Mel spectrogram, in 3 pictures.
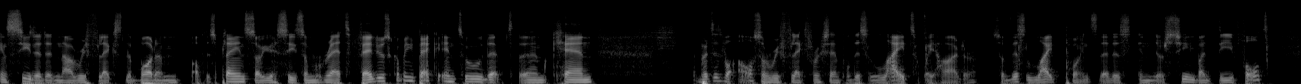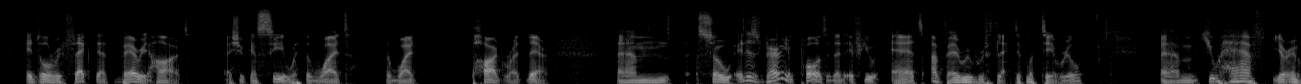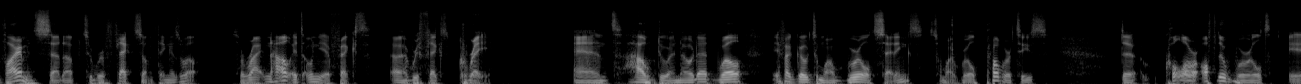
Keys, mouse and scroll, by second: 1.1 click, 1.1 right click, 10.9-11.5 drag, 10.9-11.5 right drag, 35.6-39.0 middle drag.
